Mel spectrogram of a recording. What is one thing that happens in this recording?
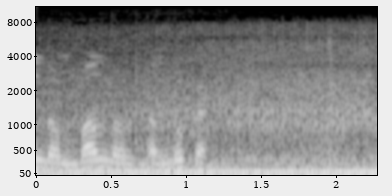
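A man speaks nearby, with animation.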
